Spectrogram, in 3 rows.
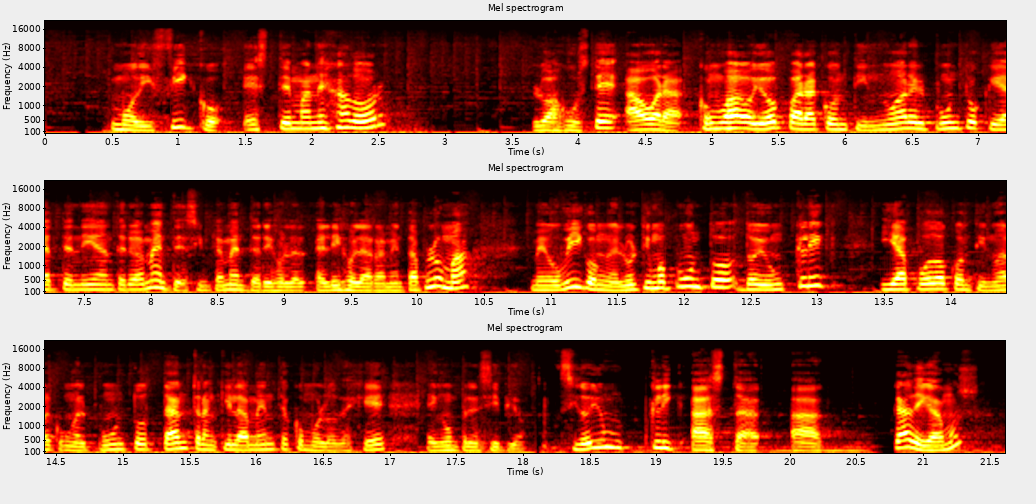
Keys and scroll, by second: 3.3 space, 4.4 space, 9.8 p, 17.7 space, 18.8 space, 20.5 space.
